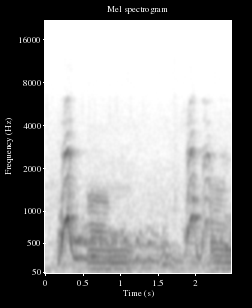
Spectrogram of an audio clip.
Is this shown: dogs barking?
yes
